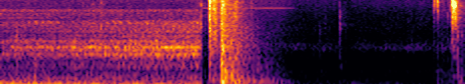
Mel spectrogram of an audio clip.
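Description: A kitchen door in a horror video game opens with a single loud thunk over a low ambient rumble, then cuts to near silence with a faint click and a brief noise at the end.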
